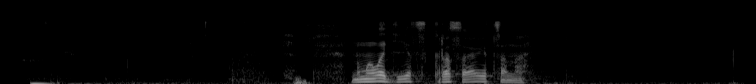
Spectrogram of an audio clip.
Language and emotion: Russian, positive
